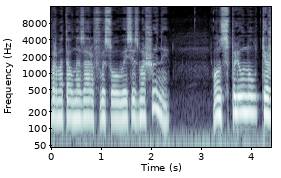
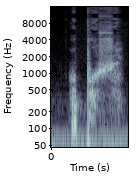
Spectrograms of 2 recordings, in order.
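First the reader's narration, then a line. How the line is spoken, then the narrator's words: Disbelieving whisper. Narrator (Russian): прошептал Назаров, не желая верить тому, что открылось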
